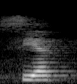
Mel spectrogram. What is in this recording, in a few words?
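"ciad", Spanish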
